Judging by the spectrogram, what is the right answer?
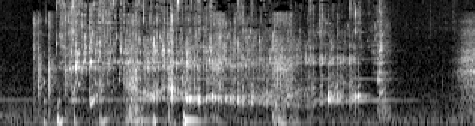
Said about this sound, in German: Dann trinke ich ihn pur. So, ich schenke den hier mal ein.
